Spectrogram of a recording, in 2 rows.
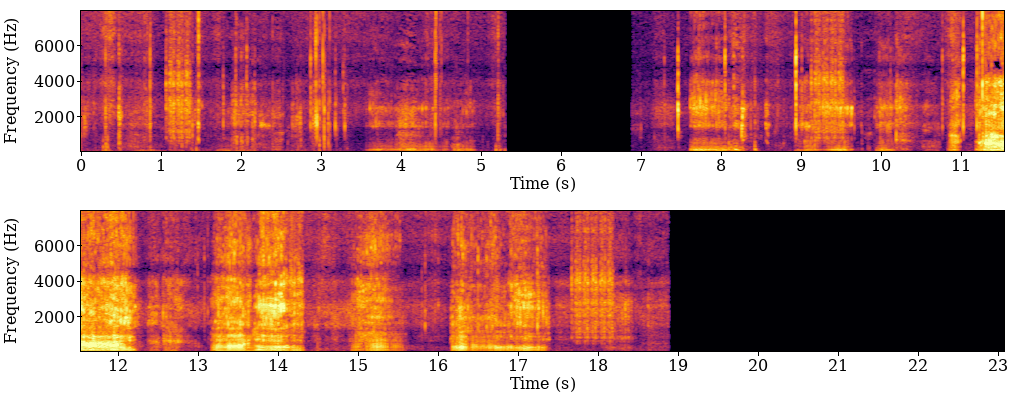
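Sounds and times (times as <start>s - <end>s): tigers growling: 3.6s - 5.0s, 7.5s - 18.7s.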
